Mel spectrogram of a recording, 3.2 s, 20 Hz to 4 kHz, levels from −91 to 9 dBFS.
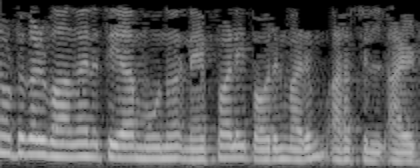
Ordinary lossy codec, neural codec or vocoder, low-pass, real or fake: none; none; 3.6 kHz; real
